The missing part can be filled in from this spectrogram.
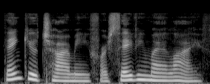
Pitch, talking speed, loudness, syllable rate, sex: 185 Hz, 200 wpm, -18 LUFS, 4.5 syllables/s, female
